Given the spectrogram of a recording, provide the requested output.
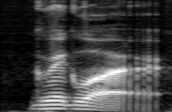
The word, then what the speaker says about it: Gregoire: Chris Gregoire? Is that how they say it when Anglophones say it? – Gregoire. – Yeah. Do they say, hey, Chris Gregory? – Oh, all the time.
